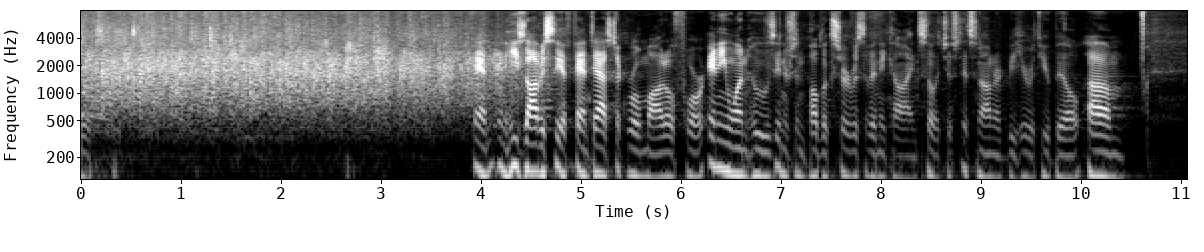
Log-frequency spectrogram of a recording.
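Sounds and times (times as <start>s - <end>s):
audience applause for a guest of honor on stage: 0.0s - 4.8s
speech: 3.9s - 10.8s.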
